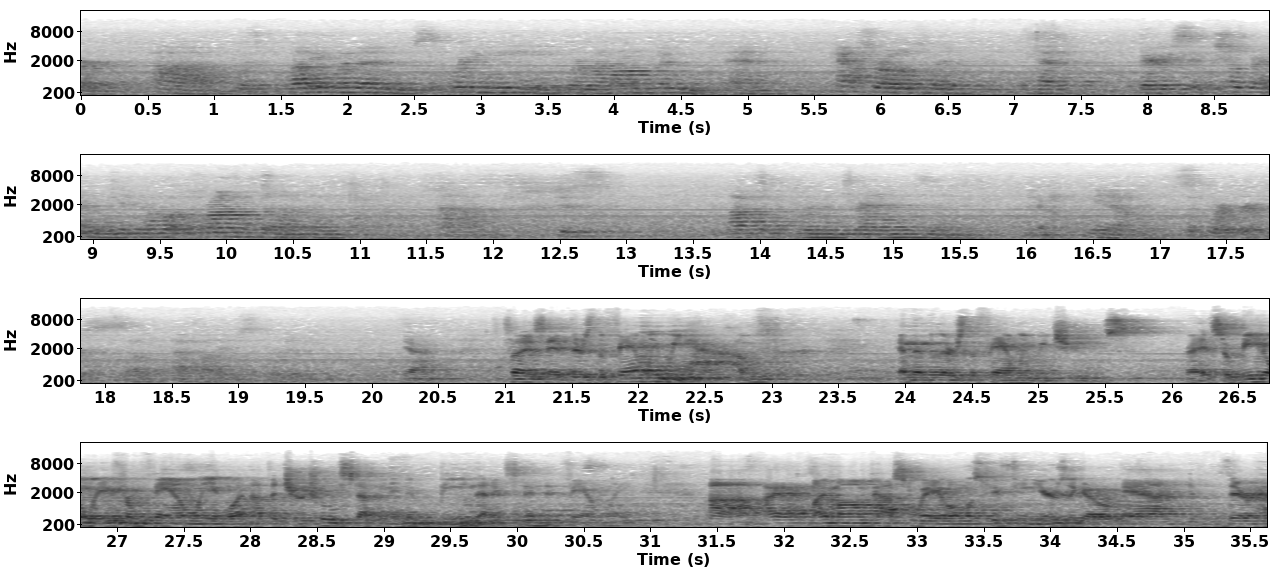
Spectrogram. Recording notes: Towards the end of the sermon there some audience participation and the sound isn't the greatest.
